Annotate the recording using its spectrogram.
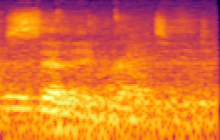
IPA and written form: ˈseləbreɪtɪd (celebrated)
